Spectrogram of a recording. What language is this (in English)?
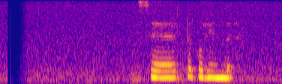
Sinhala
